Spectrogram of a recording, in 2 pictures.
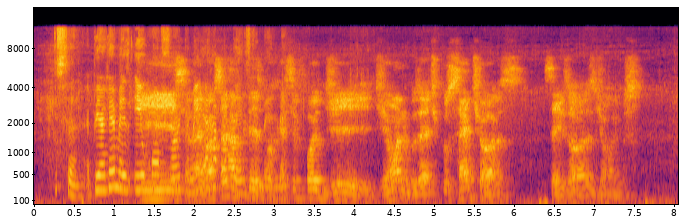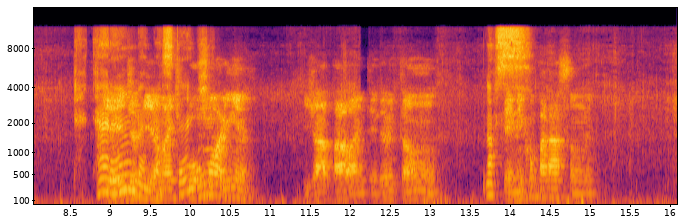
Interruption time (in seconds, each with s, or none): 1.3 s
